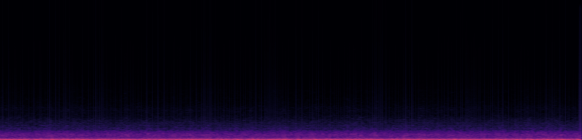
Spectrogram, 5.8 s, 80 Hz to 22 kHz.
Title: 87 Cavalier RS Convertible V6 rough idle issue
